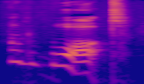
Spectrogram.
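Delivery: high, loud, sharp queen; considerable asperity. A narrator's reading. Queen challenging the king witch, sharp. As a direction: hit it high and hard, with asperity. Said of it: "said the queen with considerable asperity".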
